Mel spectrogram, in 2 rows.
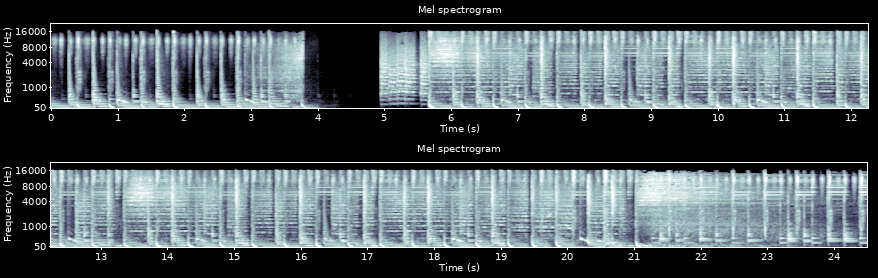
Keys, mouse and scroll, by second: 0.3 right click, 1.0 shift+middle click, 1.7 shift+right click, 2.1 middle click, 2.4-3.3 scroll down 1, 3.5-4.0 scroll down 1, 3.5 e, 8.7 ctrl+z, 9.1 middle click, 9.7-11.2 scroll up 3, 11.5 ctrl+r, 13.6 click, 14.5 right click, 15.2 shift+right click, 16.0 shift+right click, 16.7 right click, 17.5 shift+right click, 17.9 shift+middle click, 18.7 shift+middle click, 19.3 middle click, 19.8 shift+scroll down 1, 20.2 shift+middle click, 20.5-21.8 scroll down 2, 20.8 middle click, 21.8 e, 23.8 middle click.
